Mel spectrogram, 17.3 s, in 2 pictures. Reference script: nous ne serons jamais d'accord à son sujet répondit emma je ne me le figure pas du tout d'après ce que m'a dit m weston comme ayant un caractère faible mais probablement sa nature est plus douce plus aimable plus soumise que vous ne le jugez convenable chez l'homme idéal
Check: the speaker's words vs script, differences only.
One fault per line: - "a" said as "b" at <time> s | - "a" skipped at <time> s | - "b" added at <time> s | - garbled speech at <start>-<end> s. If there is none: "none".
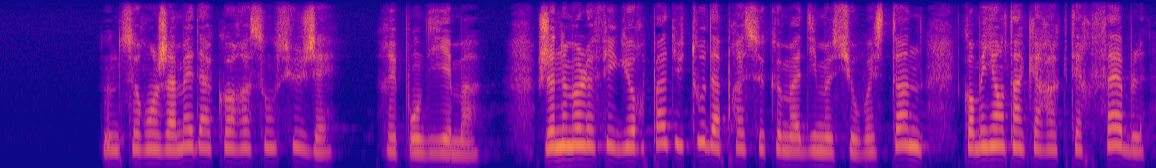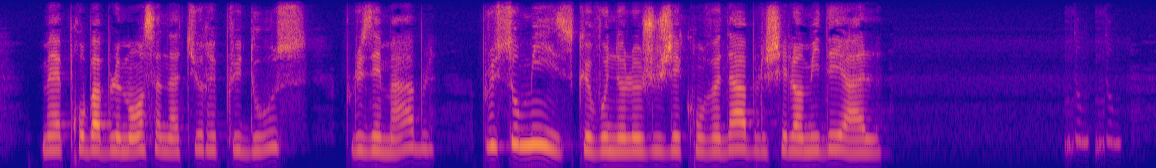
none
